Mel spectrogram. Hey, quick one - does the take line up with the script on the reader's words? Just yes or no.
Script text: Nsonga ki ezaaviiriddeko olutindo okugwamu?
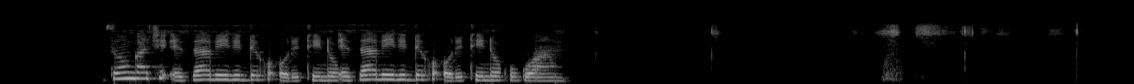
no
